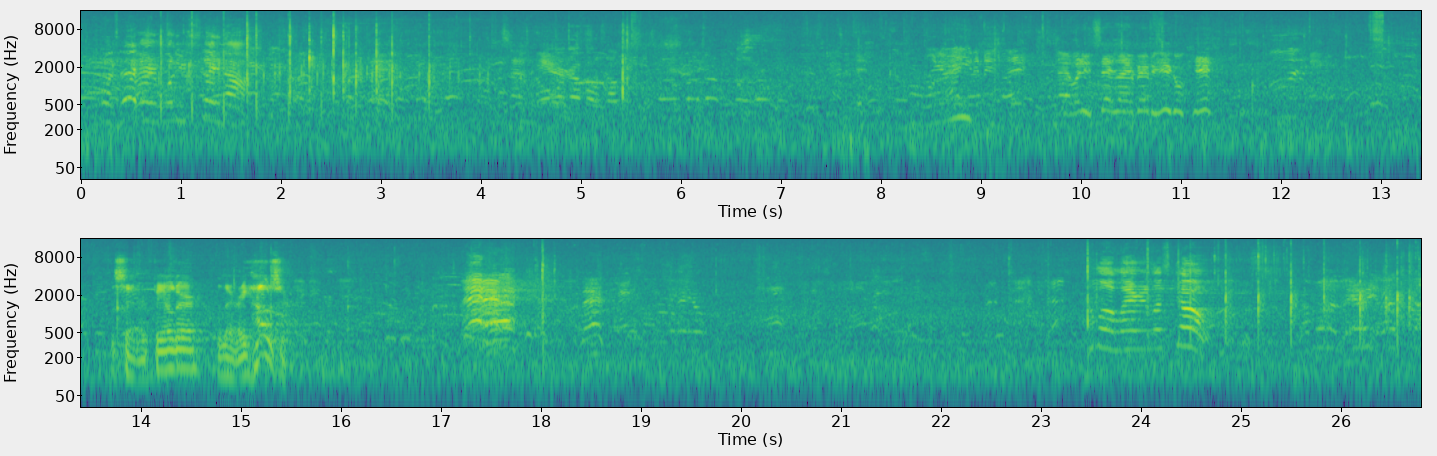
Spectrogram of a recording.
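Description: Young men on the sidelines shout and call out encouragement outdoors.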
